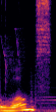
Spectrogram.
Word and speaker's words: Worms: Frankfurt am Main to Worms. Yeah, the name is very funny, but it's actually not pronounced Worms, it's pronounced Worm.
